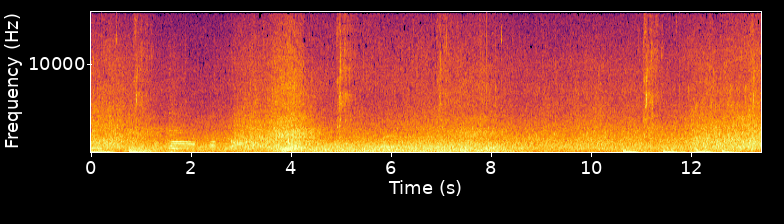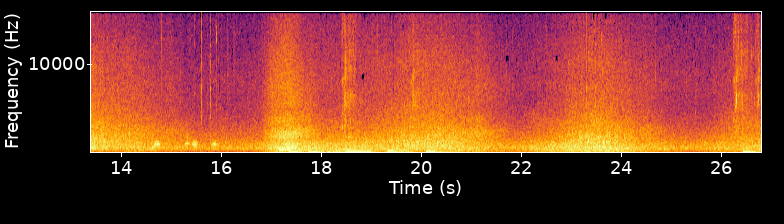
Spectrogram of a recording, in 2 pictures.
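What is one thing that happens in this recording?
Gentle waves wash in and out on a shore in slow, swelling surges.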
